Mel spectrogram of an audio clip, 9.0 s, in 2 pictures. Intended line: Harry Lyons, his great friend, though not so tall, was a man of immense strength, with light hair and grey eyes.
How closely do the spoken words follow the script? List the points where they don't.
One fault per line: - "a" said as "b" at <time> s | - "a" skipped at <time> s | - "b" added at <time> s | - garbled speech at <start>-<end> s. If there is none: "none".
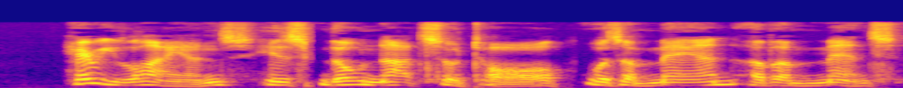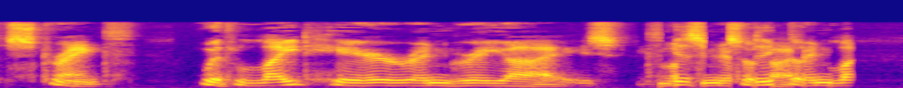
- "great friend" skipped at 1.5 s
- garbled speech at 7.7-8.8 s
